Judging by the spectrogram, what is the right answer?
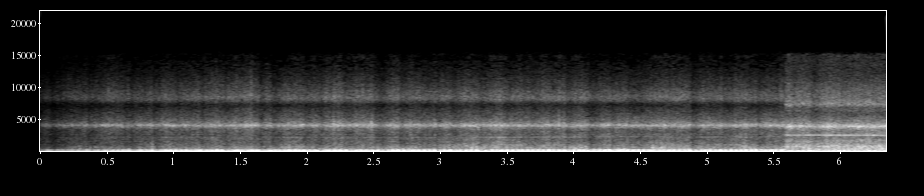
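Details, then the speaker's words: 2020 Mercury 150hp four-stroke outboard on a 2000 Sea Fox 192 center console, motor raised 1.5 in (third hole), WOT 5800 rpm at 45.6 mph. A steady drone thins and hisses as trim comes up and the prop ventilates. "It still looks like it's a little bit under the water, but I'm going to trim up here and then you'll actually be able to hear that it starts ventilating a little bit."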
